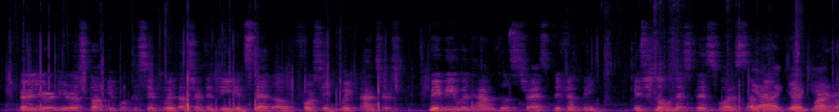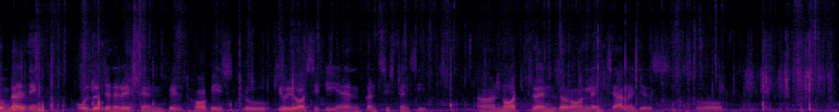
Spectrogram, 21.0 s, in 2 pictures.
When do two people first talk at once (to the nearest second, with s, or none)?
9 s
